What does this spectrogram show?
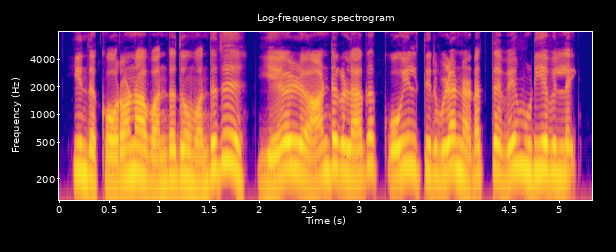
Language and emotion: Tamil, sad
